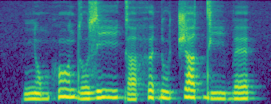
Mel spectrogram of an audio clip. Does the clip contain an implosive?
yes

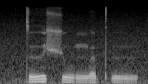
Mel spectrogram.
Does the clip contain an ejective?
yes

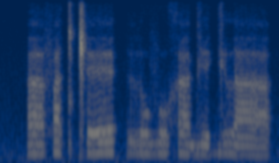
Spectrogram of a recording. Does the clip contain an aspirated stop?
no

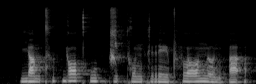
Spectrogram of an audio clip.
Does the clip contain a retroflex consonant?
no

